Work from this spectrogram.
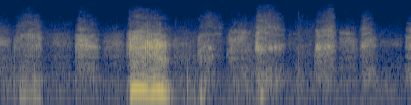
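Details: A large dog giving quick, harsh growls and snarls, about two per second, with one louder, deeper rumbling burst in the middle and breathy huffs between them.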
